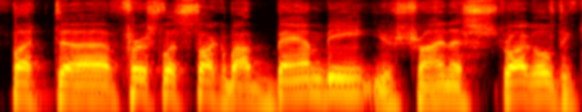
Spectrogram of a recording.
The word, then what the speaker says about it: Bambee: But Bambi, which is spelled B-A-M-B-E-E, was created specifically for small businesses.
